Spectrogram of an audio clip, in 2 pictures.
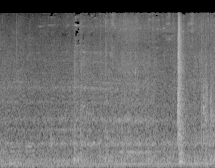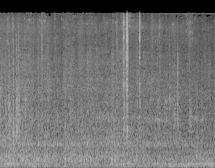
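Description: Car engine running steadily with a low hum, with a sharp click about three and a half seconds in and a couple of lighter ticks later on.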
